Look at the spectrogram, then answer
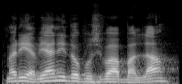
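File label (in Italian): "faccende", vocabolario dialettale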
